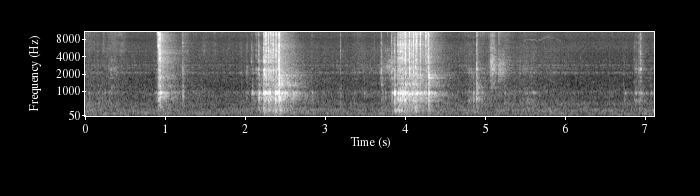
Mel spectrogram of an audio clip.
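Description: Multifix E1R mechanical calculator being cleared: a sharp click about a second in, then two short metallic clatters of its clearing mechanism, followed by a few lighter clicks.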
